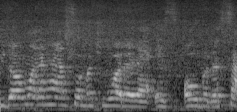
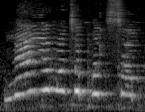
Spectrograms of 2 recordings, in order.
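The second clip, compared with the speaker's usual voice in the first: very high, slow, hammed-up cooking-show voice; Julia impression; 5 dB louder, slower than usual. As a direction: put on a drawn-out, sky-high TV cook voice. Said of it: "But you gotta do the voice".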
